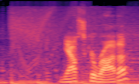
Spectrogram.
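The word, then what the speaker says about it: Meowscarada: Yowcarada. That that one's cuz it's like a masquerade.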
